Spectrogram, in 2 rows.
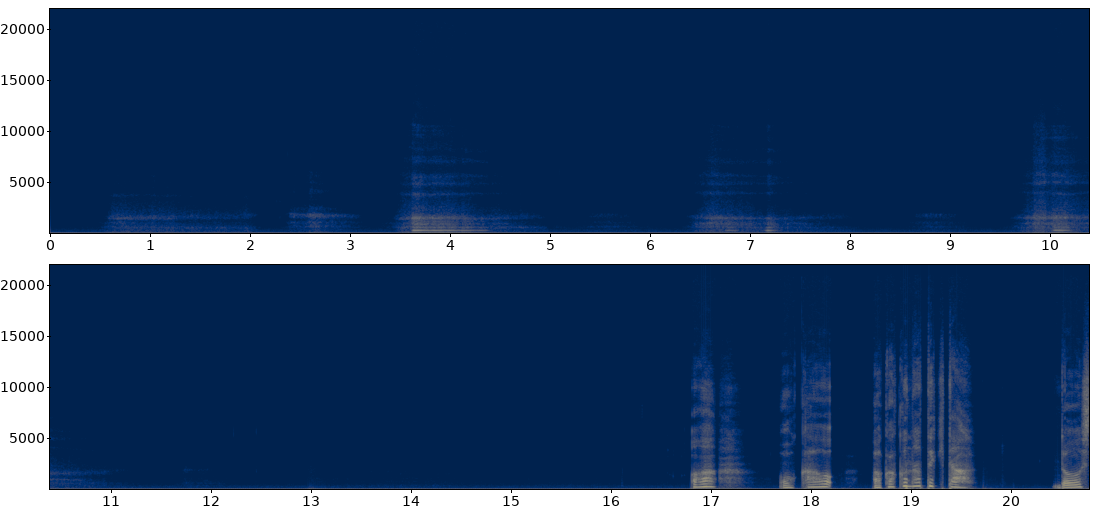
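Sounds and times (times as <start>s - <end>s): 
speech: 16.8s - 19.7s, 20.4s - 20.7s
gentle blowing into a listener's ear: 16.8s - 19.8s.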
